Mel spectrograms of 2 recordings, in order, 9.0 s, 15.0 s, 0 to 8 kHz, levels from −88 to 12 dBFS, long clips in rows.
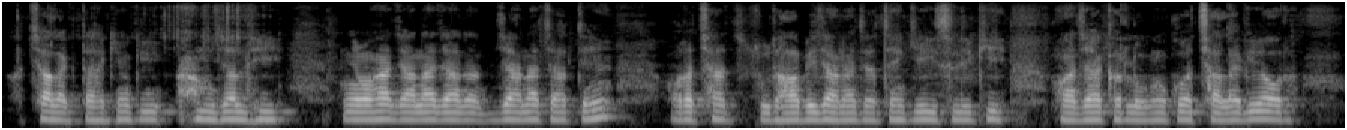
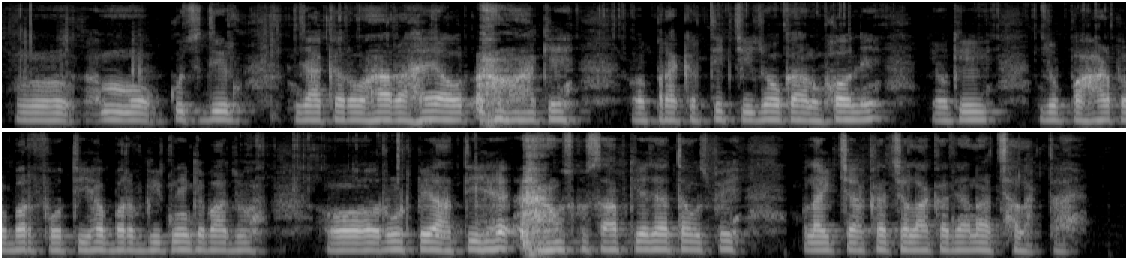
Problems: none marked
